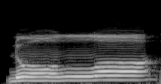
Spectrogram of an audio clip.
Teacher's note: Lafz jalalah dibaca dengan tebal 2 harakat.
